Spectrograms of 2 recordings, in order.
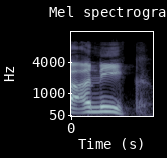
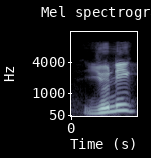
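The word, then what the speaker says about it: unique: इस वर्ड को क्या बोला जाता है? यूनिक या अनीक? यूनिक अगर अनीक बोलते हो तब तो एन आएगा और यूनिक बोलोगे तो ए आएगा। अब बताओ इस स्पेलिंग को क्या बोलोगे आप? यूनिक बोला जाएगा।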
